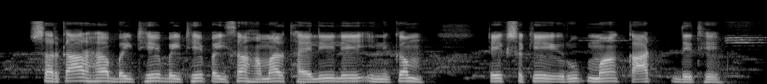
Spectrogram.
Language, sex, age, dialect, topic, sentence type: Chhattisgarhi, male, 18-24, Western/Budati/Khatahi, banking, statement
